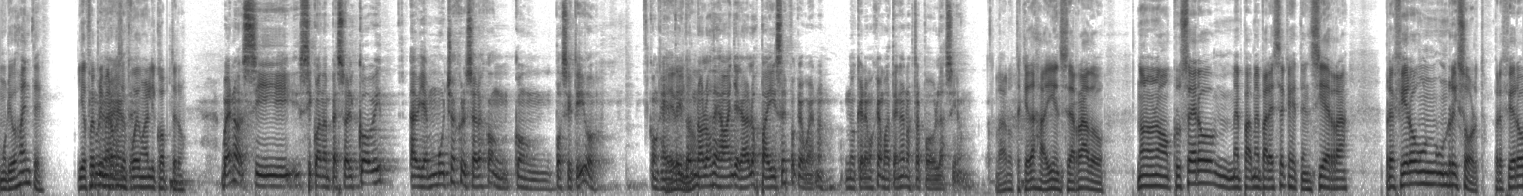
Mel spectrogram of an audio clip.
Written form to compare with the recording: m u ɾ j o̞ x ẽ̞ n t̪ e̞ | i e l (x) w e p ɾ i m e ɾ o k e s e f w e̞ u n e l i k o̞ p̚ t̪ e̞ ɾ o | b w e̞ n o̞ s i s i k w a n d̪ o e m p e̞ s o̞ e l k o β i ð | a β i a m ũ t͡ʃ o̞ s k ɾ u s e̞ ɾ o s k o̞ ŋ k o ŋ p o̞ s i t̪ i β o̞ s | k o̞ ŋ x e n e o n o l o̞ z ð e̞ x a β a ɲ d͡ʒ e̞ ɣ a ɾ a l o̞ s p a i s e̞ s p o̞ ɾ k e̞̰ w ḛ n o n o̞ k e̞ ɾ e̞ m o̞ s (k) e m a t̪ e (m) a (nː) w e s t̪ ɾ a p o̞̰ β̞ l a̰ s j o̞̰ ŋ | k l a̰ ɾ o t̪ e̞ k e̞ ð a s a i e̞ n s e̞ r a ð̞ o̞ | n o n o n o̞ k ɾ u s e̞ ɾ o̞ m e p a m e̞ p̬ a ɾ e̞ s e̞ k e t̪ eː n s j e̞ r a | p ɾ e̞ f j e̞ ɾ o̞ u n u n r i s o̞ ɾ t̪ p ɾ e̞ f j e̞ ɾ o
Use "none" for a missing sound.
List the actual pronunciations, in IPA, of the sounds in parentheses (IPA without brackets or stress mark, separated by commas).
f, k, ŋ, n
